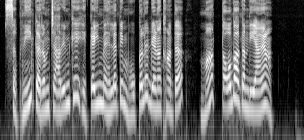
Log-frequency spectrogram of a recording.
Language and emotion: Sindhi, disgusted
